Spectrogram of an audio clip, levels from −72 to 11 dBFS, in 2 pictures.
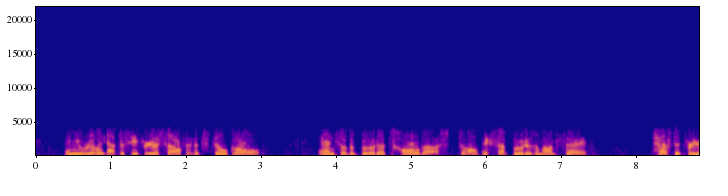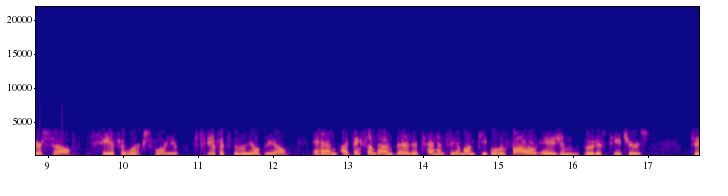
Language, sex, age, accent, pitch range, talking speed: English, male, 50-69, American, 130-180 Hz, 185 wpm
